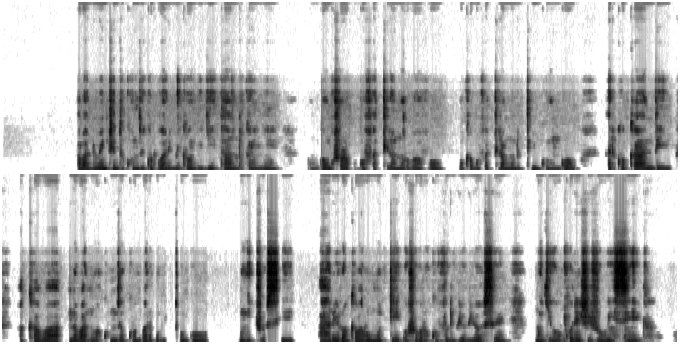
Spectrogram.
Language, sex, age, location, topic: Kinyarwanda, male, 18-24, Huye, health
